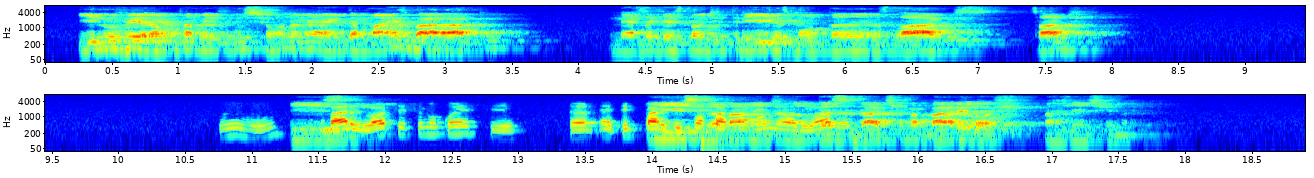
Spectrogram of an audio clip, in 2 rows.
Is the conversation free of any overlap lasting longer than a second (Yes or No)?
No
